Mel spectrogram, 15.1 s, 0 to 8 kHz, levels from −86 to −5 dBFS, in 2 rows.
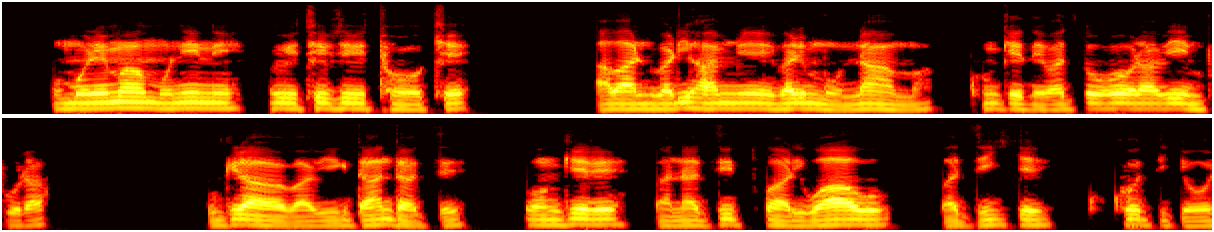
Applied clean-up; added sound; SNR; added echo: none; none; none; none.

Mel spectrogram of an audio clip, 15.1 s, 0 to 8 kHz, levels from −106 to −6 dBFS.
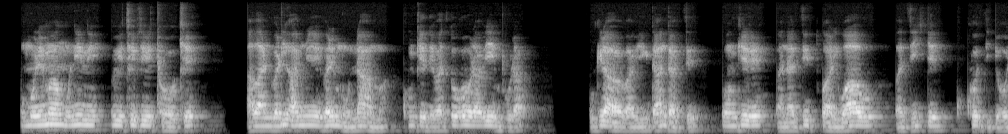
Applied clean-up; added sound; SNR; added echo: none; none; none; reverberation time 0.4 s.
